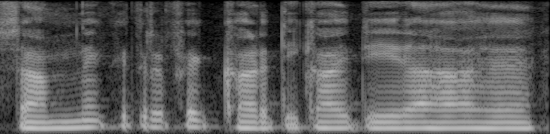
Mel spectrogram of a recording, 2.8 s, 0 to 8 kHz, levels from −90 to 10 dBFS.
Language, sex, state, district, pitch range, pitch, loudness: Hindi, male, Jharkhand, Garhwa, 135-155 Hz, 140 Hz, -20 LUFS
